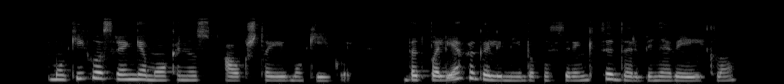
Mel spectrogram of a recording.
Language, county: Lithuanian, Šiauliai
